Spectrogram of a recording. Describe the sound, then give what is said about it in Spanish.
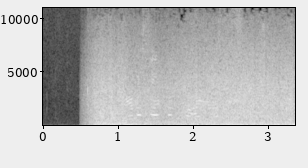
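Outdoor ambience on a suspension bridge in the Desfiladero de los Gaitanes gorge, Málaga province, Spain: after a short silence, a loud, steady roar of wind and rushing water fills the air, broad and continuous with no clear individual sounds. “Hoy les mando la postal sonora desde un puente colgante.”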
